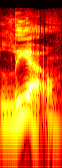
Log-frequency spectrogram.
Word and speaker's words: Liot: But it's pronounced it's pronounced Leo, like Leo the lion.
